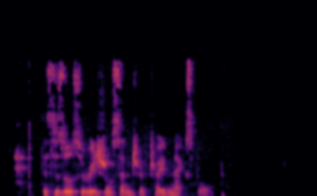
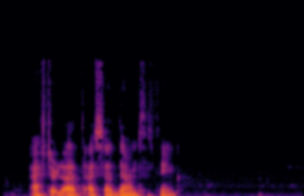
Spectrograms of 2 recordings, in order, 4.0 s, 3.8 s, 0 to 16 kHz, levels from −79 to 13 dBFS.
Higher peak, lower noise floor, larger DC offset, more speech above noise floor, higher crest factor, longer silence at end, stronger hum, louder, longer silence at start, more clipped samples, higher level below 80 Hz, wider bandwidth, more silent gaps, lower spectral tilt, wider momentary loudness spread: second, -10 dBFS vs -2 dBFS; first, -79 dBFS vs -61 dBFS; neither; first, 50 dB vs 41 dB; about the same, 20 dB vs 20 dB; second, 1.15 s vs 1.55 s; neither; second, -27 LUFS vs -21 LUFS; second, 0.2 s vs 0.35 s; neither; second, -74 dBFS vs -44 dBFS; about the same, 12 kHz vs 11.5 kHz; neither; second, -2.5 dB/octave vs -6.5 dB/octave; first, 16 LU vs 9 LU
